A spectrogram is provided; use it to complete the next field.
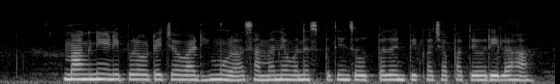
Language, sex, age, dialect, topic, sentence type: Marathi, female, 25-30, Southern Konkan, agriculture, statement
